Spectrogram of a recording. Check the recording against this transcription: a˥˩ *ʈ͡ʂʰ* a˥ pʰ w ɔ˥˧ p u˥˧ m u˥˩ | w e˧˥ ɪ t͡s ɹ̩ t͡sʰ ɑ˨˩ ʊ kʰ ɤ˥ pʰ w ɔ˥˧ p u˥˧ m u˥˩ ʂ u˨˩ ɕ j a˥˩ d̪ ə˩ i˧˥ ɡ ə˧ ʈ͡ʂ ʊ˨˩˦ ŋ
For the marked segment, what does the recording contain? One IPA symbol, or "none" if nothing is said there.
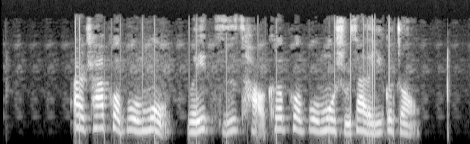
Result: ʈ͡ʂʰ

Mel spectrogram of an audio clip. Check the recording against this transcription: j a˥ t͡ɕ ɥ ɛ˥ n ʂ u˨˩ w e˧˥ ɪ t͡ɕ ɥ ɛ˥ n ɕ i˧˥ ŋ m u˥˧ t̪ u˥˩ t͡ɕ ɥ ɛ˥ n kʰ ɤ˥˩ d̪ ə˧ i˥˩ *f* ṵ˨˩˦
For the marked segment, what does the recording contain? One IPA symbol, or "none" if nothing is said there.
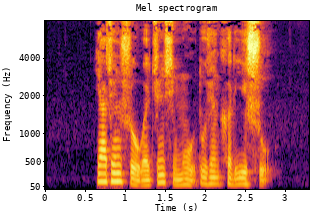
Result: ʂ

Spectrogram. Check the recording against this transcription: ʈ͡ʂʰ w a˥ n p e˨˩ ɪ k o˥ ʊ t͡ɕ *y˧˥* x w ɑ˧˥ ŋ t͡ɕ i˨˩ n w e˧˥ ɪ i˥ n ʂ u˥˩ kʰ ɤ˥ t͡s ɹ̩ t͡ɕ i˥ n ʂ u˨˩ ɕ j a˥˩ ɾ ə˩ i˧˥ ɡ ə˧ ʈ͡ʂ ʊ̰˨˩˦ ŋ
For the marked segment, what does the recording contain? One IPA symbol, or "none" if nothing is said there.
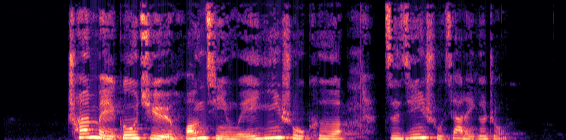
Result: y˥˩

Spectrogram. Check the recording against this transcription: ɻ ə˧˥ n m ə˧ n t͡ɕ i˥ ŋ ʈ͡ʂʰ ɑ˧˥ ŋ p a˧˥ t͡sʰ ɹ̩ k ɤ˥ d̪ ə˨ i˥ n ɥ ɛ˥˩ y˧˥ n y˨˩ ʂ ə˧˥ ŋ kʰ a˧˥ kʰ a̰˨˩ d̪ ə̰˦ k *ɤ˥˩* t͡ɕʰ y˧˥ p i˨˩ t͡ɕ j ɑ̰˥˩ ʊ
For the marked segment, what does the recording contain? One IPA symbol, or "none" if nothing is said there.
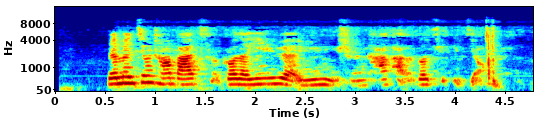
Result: ɤ˥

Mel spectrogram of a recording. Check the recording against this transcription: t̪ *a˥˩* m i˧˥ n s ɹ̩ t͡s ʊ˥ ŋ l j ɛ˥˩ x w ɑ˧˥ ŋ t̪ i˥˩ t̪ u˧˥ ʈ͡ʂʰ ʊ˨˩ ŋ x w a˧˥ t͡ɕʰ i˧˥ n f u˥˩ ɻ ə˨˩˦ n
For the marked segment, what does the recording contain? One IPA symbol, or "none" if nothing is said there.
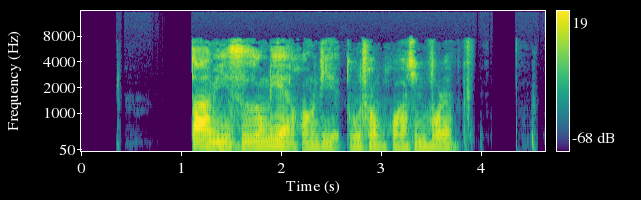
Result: a˥˩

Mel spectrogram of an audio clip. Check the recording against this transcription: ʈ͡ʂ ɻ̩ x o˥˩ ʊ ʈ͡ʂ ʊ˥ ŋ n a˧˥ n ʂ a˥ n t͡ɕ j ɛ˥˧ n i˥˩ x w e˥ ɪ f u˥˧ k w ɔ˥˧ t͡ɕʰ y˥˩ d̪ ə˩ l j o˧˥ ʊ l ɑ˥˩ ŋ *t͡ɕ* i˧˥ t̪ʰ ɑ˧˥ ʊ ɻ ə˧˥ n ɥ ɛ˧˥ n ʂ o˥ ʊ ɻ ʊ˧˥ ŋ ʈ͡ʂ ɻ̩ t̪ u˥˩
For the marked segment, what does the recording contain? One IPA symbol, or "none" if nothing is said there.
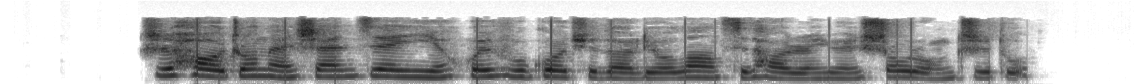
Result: t͡ɕʰ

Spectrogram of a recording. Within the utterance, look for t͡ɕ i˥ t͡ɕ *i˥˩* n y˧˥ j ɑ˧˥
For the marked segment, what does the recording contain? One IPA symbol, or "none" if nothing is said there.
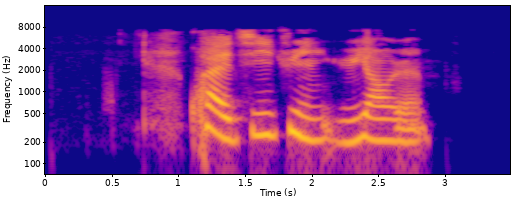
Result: y˥˩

